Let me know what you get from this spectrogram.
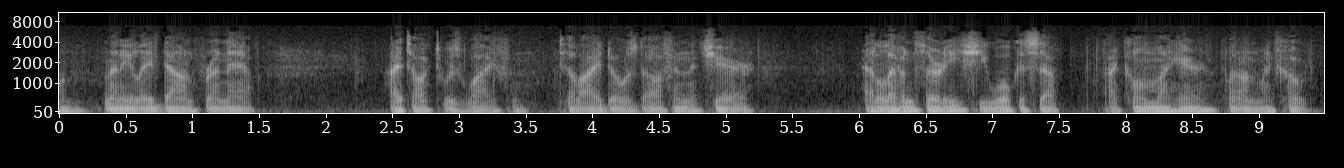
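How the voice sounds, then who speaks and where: An actor playing a terse, matter-of-fact police sergeant in a 1940s radio drama. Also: male voice, extremely low pitch, a bit bright, slight background noise. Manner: clipped, matter-of-fact, understated. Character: terse, businesslike police sergeant narrating his cases. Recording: dull old radio recording with music behind.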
